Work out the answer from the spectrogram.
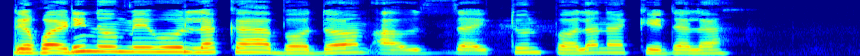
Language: Pashto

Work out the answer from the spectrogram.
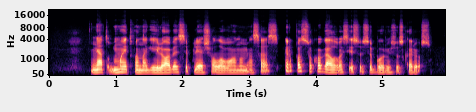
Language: Lithuanian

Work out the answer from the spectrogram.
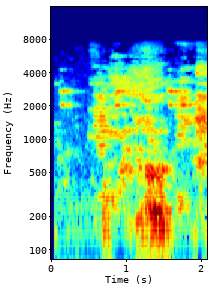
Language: Chinese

